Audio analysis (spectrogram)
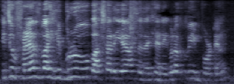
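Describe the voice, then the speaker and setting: A man's voice: sits high, fast talker, background noise. A male teacher, leading an exam-prep grammar class and quizzing students with repeated questions and jokes.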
